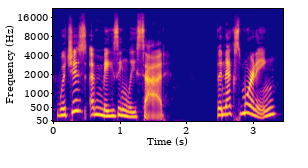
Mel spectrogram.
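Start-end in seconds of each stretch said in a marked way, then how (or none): none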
